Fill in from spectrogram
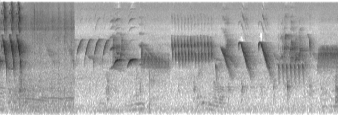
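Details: Young canary practising its song after the moult: high, varied twitters with quick downslurred whistles, buzzy trills and a steady held note, the phrases loose and changing from moment to moment.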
